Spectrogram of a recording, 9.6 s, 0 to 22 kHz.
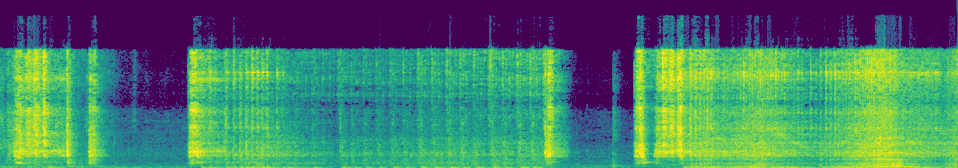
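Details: TVS Apache RTR 4V 160 after replacing the timing to cure an engine noise: it cranks, fires and idles with an even putter, then revs cleanly with no rattle. Normal running.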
